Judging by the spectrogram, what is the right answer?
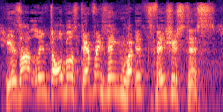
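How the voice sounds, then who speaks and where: An actor playing a gossipy, wry rustic farmer in an audio drama, with a theatrical storytelling delivery. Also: male voice, high voice, moderate pace, sharp tone. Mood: sly, reassuring. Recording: faint background noise.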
